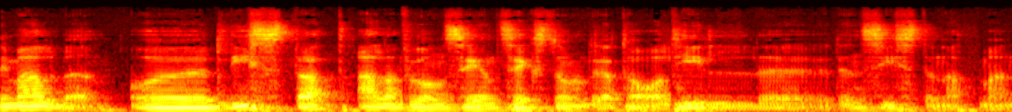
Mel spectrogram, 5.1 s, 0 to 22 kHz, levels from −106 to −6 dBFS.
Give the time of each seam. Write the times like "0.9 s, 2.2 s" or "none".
1.1 s, 2.0 s, 3.3 s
